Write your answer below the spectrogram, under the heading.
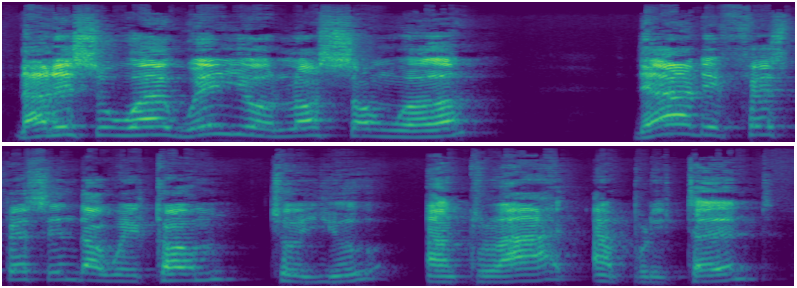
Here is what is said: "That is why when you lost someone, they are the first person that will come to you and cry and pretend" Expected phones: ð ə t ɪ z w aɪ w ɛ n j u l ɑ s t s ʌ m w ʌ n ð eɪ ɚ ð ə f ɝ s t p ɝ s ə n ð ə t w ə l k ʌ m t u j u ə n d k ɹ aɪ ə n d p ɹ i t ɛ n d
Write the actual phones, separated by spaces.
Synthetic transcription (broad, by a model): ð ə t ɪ s w aɪ w ɛ n j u l ɑ s t s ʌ m w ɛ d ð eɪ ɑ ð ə f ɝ s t p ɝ s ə n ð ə t w ə l k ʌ m t u j u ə n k l aɪ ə n p ɹ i t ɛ n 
